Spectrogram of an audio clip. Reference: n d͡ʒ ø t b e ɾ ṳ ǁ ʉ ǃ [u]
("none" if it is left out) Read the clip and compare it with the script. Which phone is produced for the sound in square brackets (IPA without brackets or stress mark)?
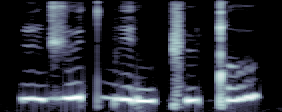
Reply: o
